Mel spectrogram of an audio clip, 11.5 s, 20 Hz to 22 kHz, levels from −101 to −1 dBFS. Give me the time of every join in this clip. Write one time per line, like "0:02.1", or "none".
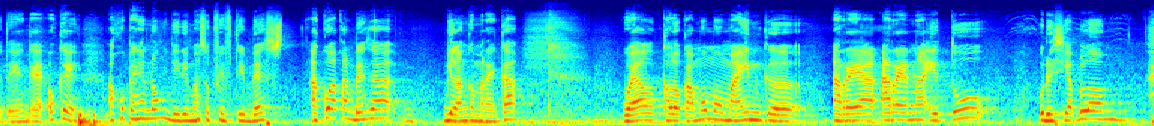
none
